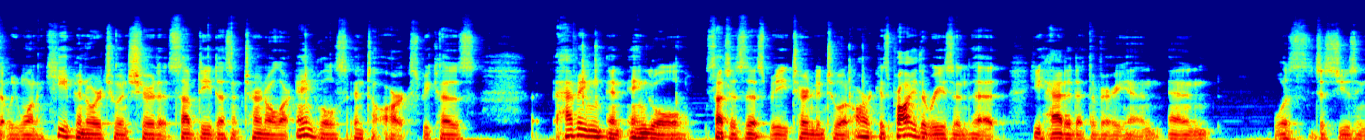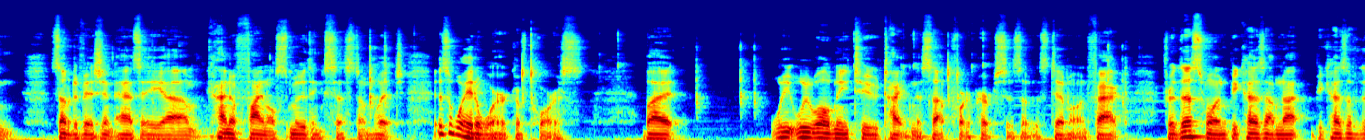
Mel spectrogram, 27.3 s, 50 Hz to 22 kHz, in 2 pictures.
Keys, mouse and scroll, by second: 0.3 click, 1.0 click, 1.6 shift+click, 2.0 shift+middle click, 2.4-2.9 scroll up 1, 2.9 q, 3.2 click, 4.2 click, 5.7 Tab, 17.3 Tab, 18.8 q, 19.6 click, 20.4 Tab, 21.0 Tab, 22.0 click, 23.0 q, 23.3 click, 24.1 Tab, 24.6 Tab.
